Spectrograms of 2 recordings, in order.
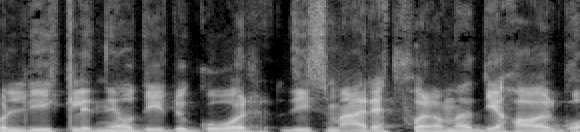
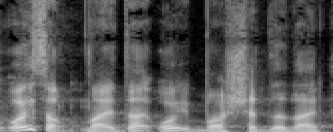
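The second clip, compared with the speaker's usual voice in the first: mock surprise; 5 semitones higher than usual. Acting out a staged accident.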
